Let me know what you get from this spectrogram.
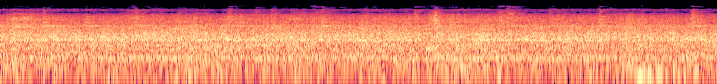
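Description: Freight train of tank wagons rolling past close by: a steady, unbroken noise of wheels on rail.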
